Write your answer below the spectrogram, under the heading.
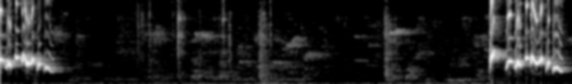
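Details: A Red-whiskered bulbul's morning song for training: a bright warbled phrase at the start, a long quiet stretch with faint low rumble and small clicks, then a second fluty, descending phrase.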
